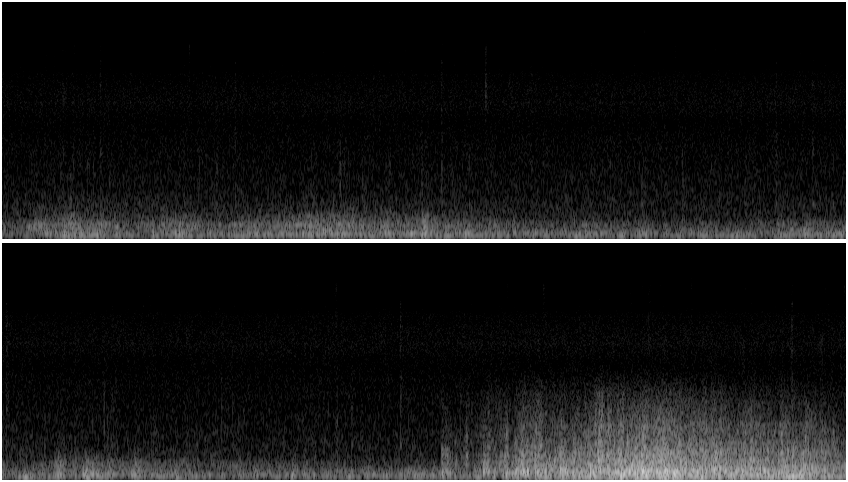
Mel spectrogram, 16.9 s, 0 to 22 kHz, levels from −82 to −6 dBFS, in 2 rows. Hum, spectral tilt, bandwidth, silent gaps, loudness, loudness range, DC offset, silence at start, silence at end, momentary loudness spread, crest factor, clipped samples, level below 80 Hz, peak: none; -8.5 dB/octave; 16 kHz; none; -38 LUFS; 19 LU; under 0.1%; 0 s; 0 s; 21 LU; 22 dB; under 0.1%; -46 dBFS; -16 dBFS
